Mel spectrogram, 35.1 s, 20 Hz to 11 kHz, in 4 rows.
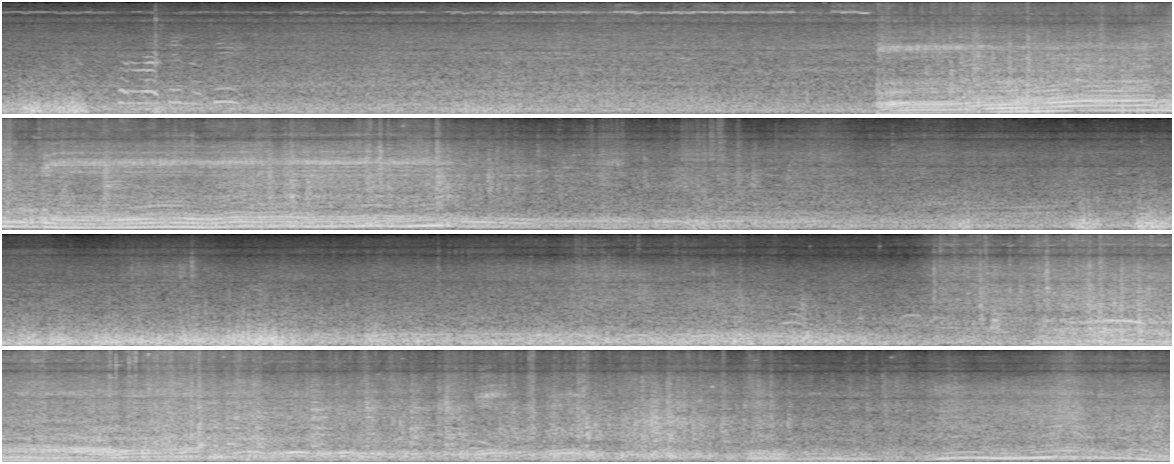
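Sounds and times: truck engine revving hard: 4.0s - 14.2s, 24.5s - 35.0s.

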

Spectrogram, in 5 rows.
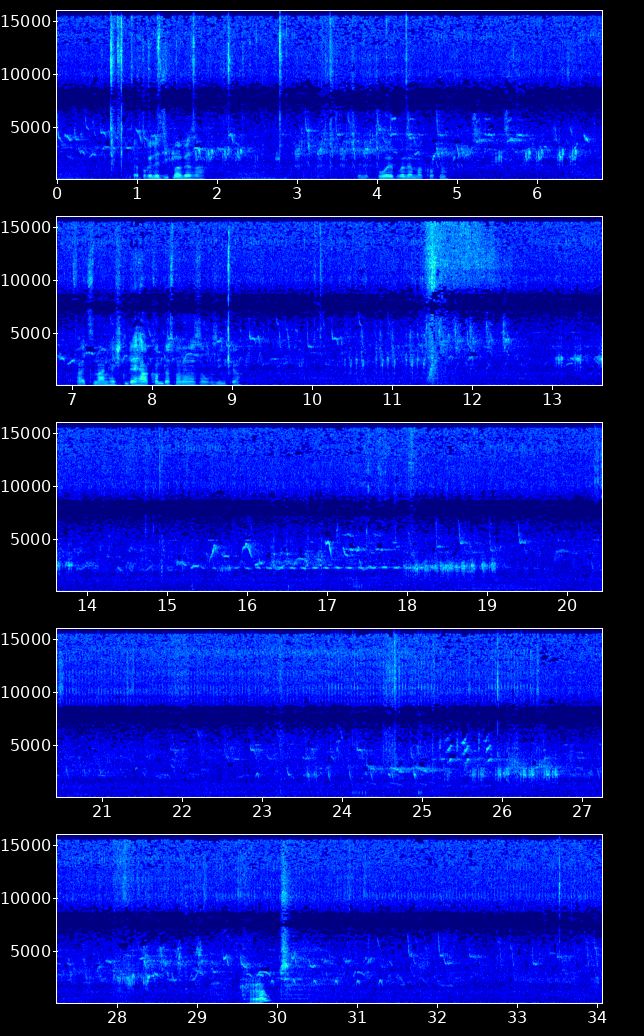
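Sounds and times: birds chirping and calling: 0.0s - 34.0s
fishing rod swish: 11.2s - 12.2s.

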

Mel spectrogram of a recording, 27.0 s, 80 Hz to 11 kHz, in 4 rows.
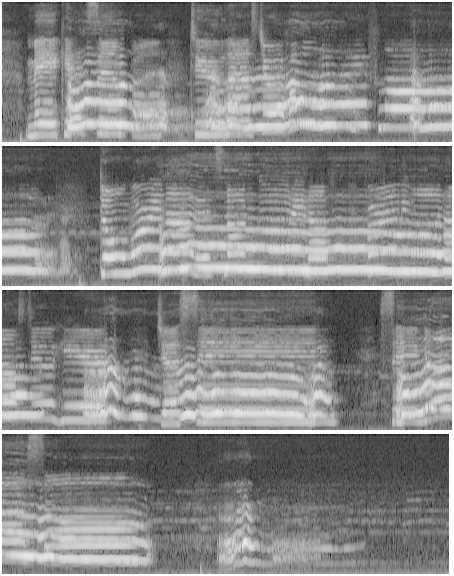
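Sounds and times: person holding a steady note: 0.7s - 26.9s
dog howling: 0.9s - 7.9s, 9.1s - 18.6s, 23.4s - 25.7s.

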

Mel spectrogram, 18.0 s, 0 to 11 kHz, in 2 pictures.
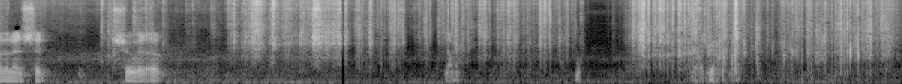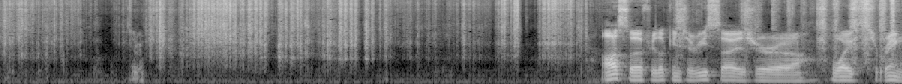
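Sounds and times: metal rubbing on sandpaper: 15.6s - 18.0s.

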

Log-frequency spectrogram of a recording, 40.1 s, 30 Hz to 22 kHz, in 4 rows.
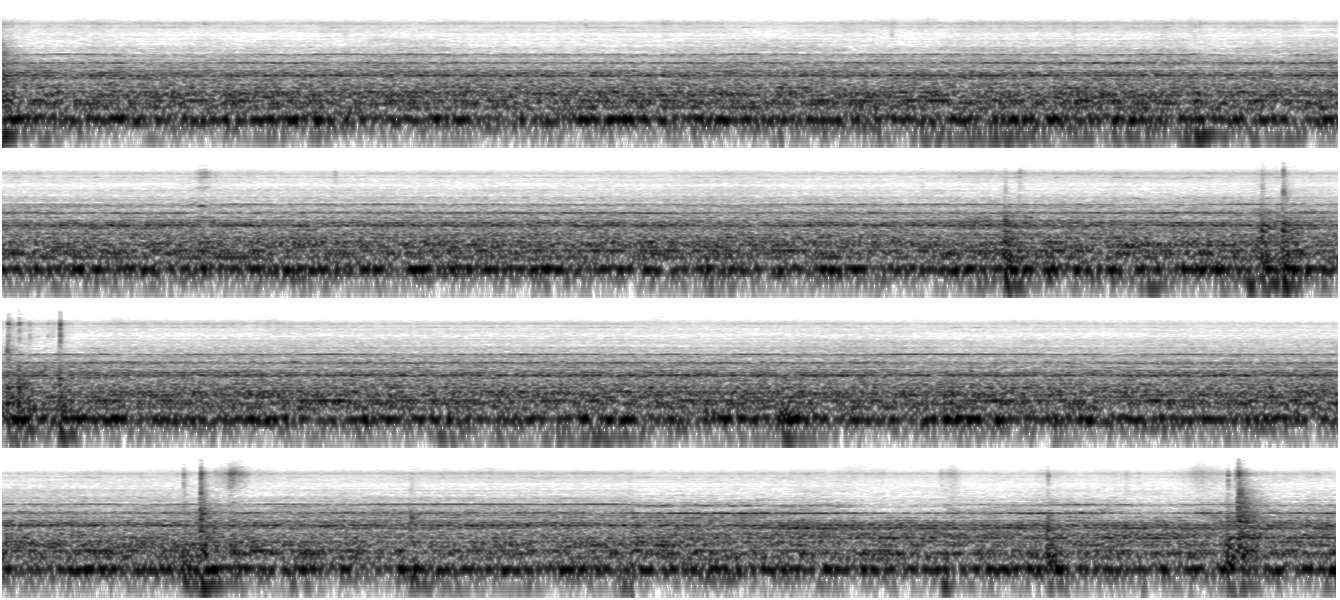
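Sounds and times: machine humming: 0.0s - 40.0s.

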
